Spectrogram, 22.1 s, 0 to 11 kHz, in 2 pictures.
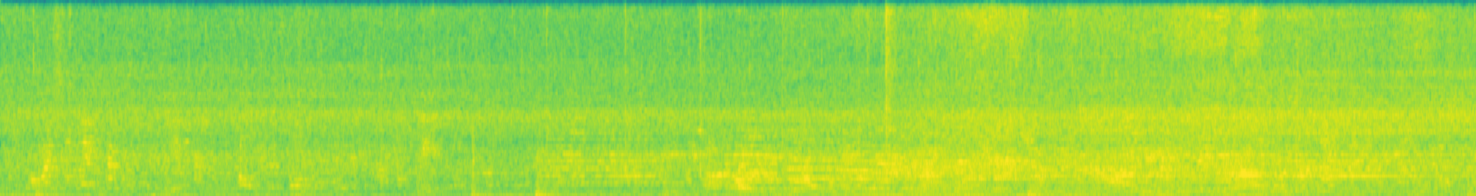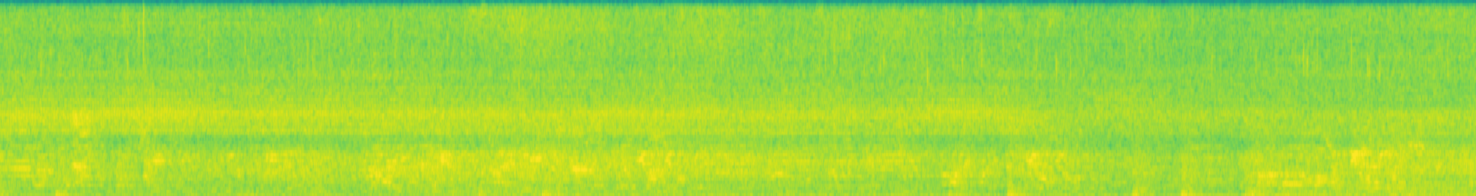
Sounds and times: Cicada sounds 0:00.0 - 0:22.1
Traffic Sound 0:00.0 - 0:22.1
funeral 0:00.0 - 0:22.1

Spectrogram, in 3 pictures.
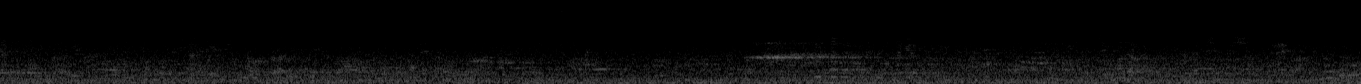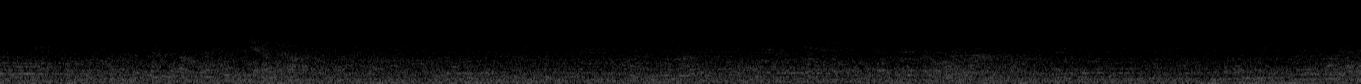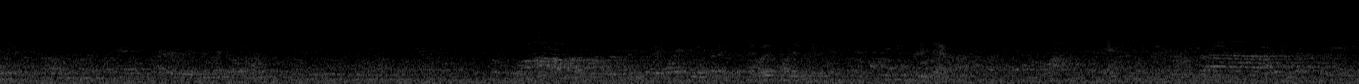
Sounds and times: transistor radio, scanning MW 0:00.4 - 0:02.2

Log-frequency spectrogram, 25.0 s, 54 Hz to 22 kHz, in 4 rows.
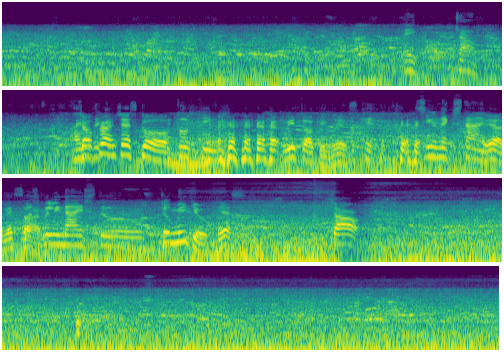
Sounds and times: noise from inside the pub 0:00.0 - 0:24.9
traffic noise 0:07.9 - 0:24.9

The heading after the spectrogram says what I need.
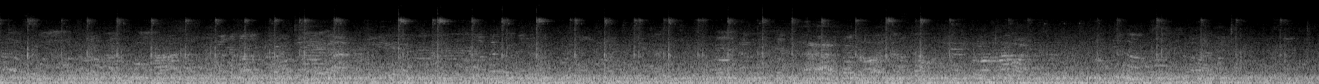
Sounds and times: Express Boat 0:00.0 - 0:13.1

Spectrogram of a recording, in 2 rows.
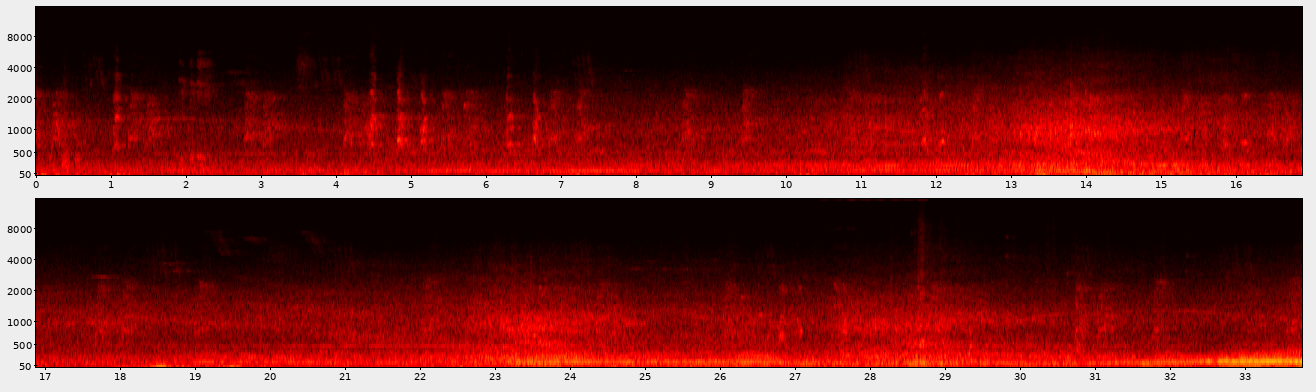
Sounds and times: dogs 0:00.0 - 0:07.7
dogs 0:08.6 - 0:09.8
dogs 0:10.7 - 0:14.2
dogs 0:15.1 - 0:19.8
dogs 0:21.9 - 0:24.8
dogs 0:25.8 - 0:32.1

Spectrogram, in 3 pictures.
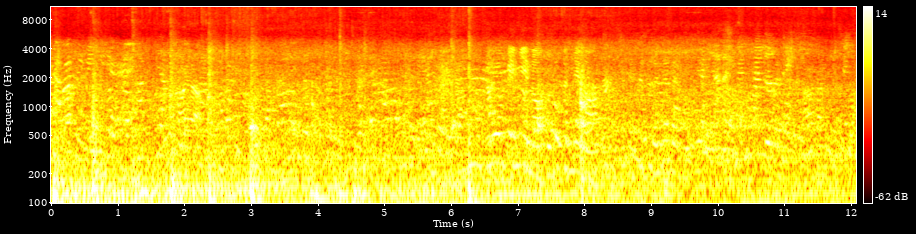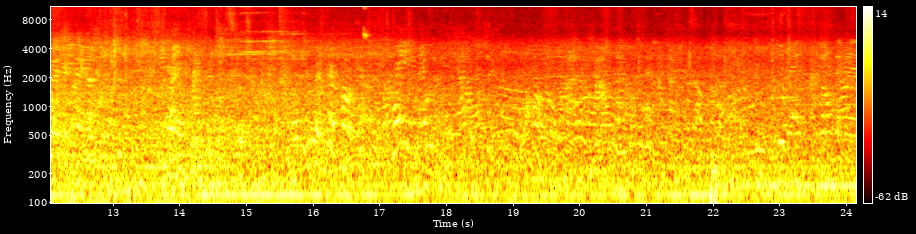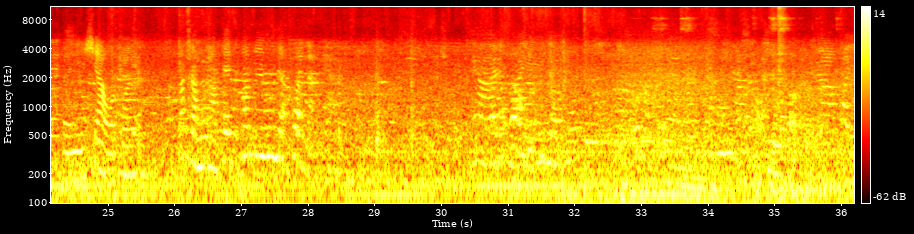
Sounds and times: Traffic sound 0:00.0 - 0:19.2
Walking in the market 0:00.0 - 0:36.1
Traffic sound 0:27.9 - 0:36.1

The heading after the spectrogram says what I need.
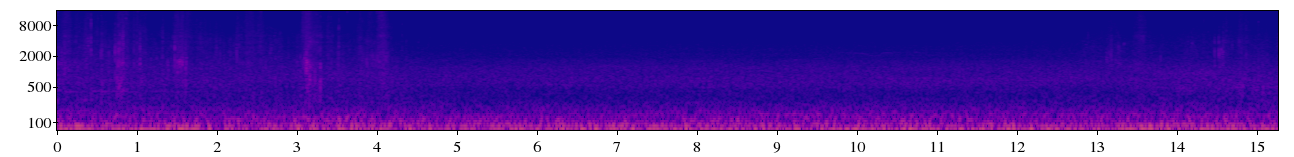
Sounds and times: high grass 0:00.0 - 0:04.5
high grass 0:12.8 - 0:15.2

